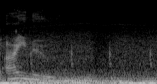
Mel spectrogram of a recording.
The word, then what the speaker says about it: Ainu: Not Inu, Ainu.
